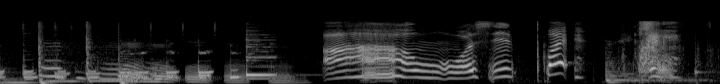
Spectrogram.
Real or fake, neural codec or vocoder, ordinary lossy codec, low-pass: real; none; none; none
